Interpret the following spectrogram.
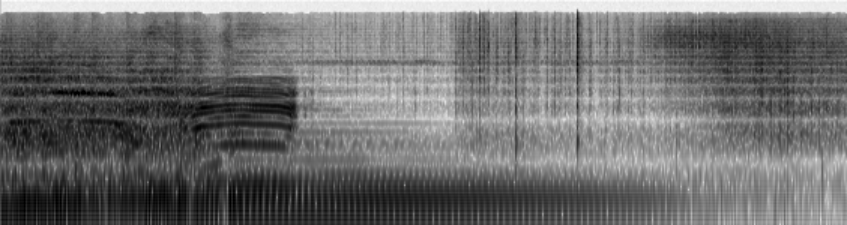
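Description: Cartoon animal sound effect: a harsh, rough call for about two seconds, then a long low moo that fades out over the next few seconds.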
